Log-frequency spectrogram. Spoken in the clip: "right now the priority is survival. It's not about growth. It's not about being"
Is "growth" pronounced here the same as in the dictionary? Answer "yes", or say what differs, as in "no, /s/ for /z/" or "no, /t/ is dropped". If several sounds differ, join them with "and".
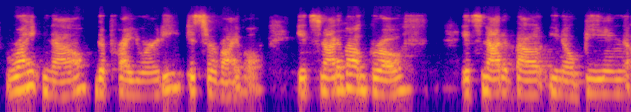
yes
